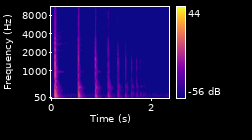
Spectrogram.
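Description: A basketball bouncing on a hard floor and settling: sharp bounces that come quicker and quieter, about seven of them, until they die away.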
